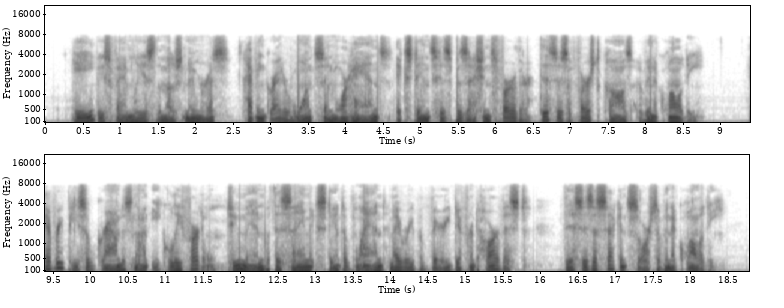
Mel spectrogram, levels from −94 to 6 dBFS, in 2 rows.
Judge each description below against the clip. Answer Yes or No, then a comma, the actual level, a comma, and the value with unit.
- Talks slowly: No, average, 165 wpm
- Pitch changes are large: No, average, 3.9 semitones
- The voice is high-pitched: No, very low, 95 Hz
